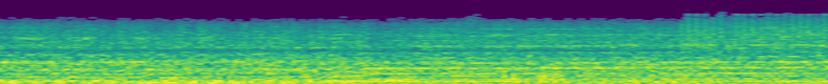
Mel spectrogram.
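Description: A loud, steady, dense droning noise with a heavy low rumble and many held tones layered over it, part of an experimental soundtrack. Its texture shifts slightly a little before the end.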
